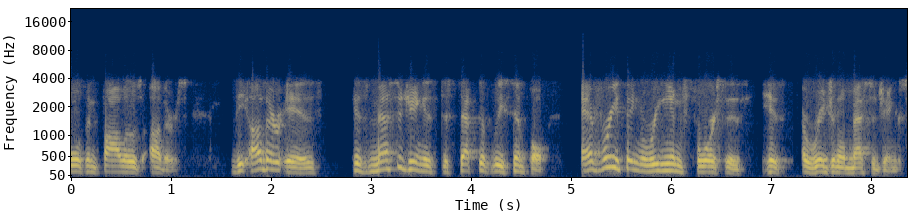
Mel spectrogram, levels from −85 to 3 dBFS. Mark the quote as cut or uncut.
uncut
